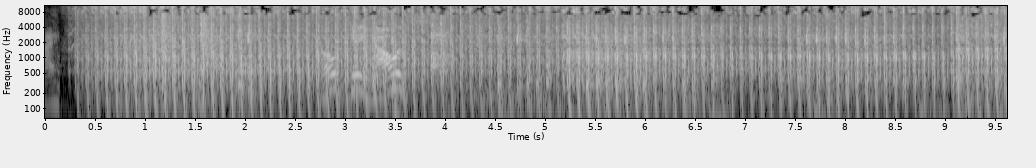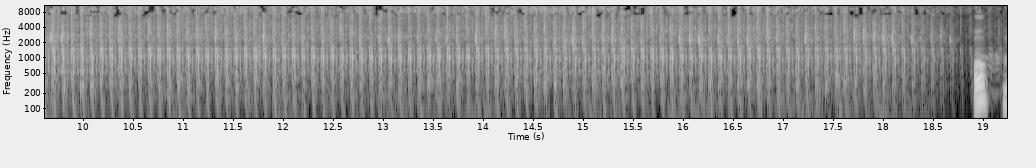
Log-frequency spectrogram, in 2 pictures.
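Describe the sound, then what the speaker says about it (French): Gel blaster firing a long rapid stream of gel balls at red cups, a steady dense rattle of shots lasting many seconds with faint voices underneath and a couple of sharper knocks at the end. "nous allons tirer sur ces gobelets rouges"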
